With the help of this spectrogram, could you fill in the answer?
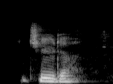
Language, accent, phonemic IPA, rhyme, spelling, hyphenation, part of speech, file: English, Southern England, /ˈd͡ʒuː.də/, -uːdə, Judah, Ju‧dah, proper noun, LL-Q1860 (eng)-Judah.wav
- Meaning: The fourth son of Jacob, by his wife Leah; the father of Perez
